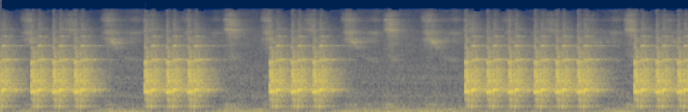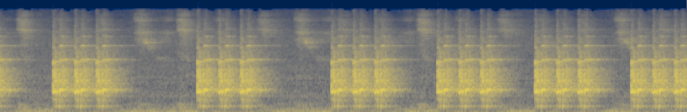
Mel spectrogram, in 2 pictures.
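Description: Loud repetitive knocking and buzzing in rhythmic bursts separated by short pauses, the typical gradient noise of an MRI scanner running.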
